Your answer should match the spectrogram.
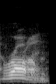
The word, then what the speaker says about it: Brahmin: Because I know two-headed cow is a I think is how you Brahmin, pronounce that. Yeah. Brahmin.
